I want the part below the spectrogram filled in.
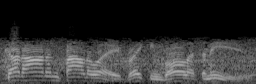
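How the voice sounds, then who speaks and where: A male baseball announcer from 1950s radio, his fairly high voice swinging animatedly as he calls the play in clipped phrases. He slips into conversational asides between calls. The old broadcast is dull and buried in loud noise. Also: very animated, brisk. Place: outdoor ballpark broadcast position.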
